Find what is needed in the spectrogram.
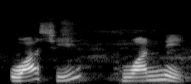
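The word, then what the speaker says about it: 我喜欢你: আমি তোমাকে পছন্দ করি এর চাইনিজ হচ্ছে ওয়া শি হুয়ান নি। এবার আপনারাও আমার সাথে উচ্চারণ করেন, ওয়া শি হুয়ান নি। ওয়া শি হুয়ান নি, আমি তোমাকে পছন্দ করি।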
